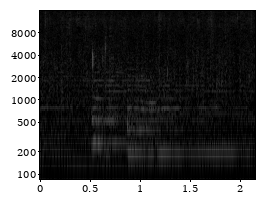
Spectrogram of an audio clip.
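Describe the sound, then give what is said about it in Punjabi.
Rain falls on a car parked at the India Gate parking area while someone waits inside: a steady, soft, even hiss with faint tonal hum underneath and no clear voices. “ਗੱਡੀ ਵਿੱਚ ਬੈਠ ਕੇ ਮੈਂ ਇੰਤਜ਼ਾਰ ਕਰ ਰਹੀ ਹਾਂ ਕਦੋਂ ਇਹ ਮੀਂਹ ਖਤਮ ਹੋਵੇ”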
